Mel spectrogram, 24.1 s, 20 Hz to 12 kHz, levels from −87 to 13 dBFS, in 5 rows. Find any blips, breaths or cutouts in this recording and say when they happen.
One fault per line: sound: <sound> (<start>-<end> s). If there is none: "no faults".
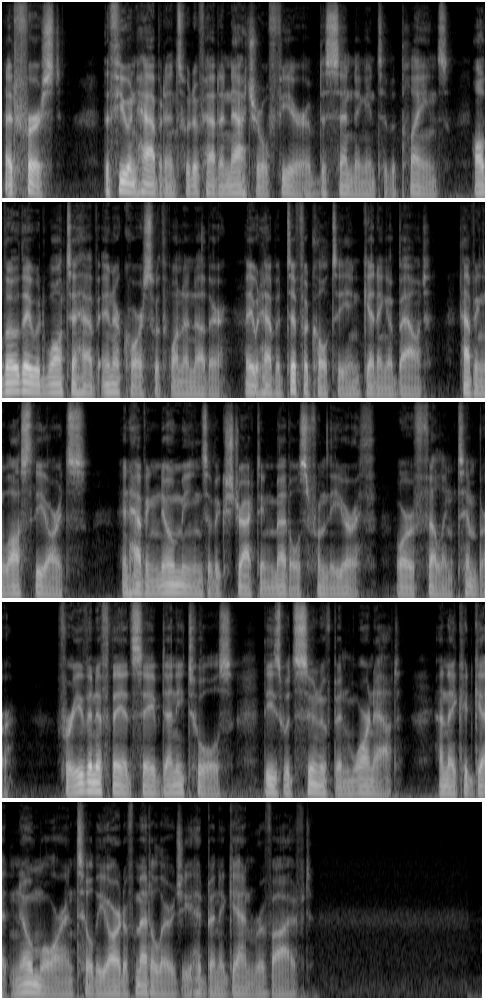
no faults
